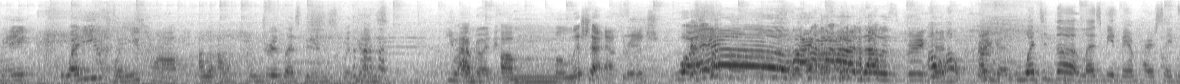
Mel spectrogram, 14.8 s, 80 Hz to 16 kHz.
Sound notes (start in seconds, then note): 7.8 laughter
